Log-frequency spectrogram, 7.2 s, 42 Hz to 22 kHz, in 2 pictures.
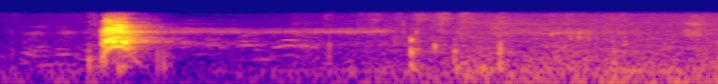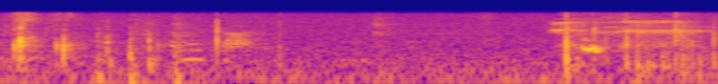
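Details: An 11-week-old Jack Russell cross Papillon puppy lets out one sharp, high yelp that trails into a thin, steady whine for about a second and a half, followed by soft clicks, shuffling and quiet indoor noise.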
